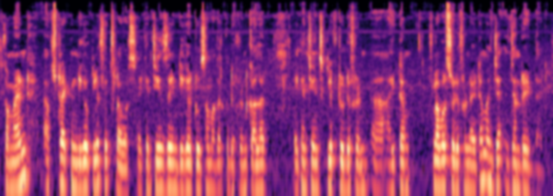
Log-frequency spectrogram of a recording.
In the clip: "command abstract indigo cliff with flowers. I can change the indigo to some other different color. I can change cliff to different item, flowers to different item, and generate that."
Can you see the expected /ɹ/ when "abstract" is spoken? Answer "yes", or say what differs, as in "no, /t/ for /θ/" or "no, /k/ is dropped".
yes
